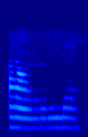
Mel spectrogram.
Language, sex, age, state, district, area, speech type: Malayalam, other, 18-30, Kerala, Kozhikode, urban, conversation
